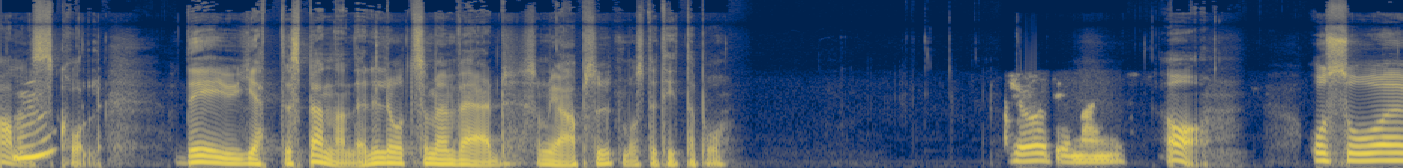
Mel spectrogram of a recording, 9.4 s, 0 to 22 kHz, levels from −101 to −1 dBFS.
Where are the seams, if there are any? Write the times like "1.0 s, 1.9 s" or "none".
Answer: none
